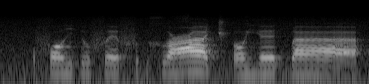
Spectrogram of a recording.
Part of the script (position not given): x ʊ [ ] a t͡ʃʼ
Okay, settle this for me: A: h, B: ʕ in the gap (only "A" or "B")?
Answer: B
